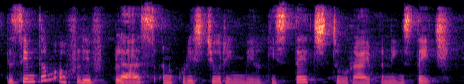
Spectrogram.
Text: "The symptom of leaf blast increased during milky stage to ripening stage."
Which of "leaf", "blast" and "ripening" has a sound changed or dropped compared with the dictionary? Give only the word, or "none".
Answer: blast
